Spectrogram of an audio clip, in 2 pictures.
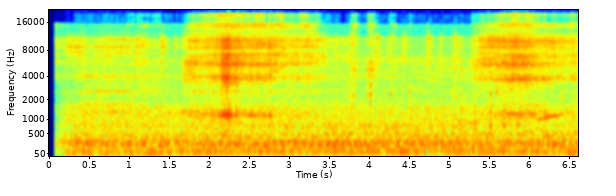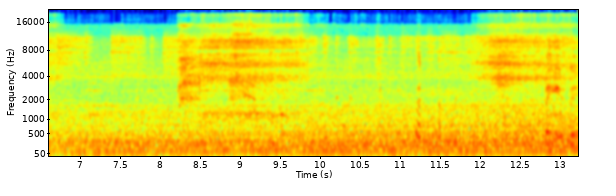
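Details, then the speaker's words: Snoring: four rough, rattling breaths about every three seconds, roughly 18 a minute, over room noise and faint music; snoring likened to a grandpa or a whale. "He snores like my grandpa. Oh, that's hilarious. Oh, it's coming, it's coming. Like the whale."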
